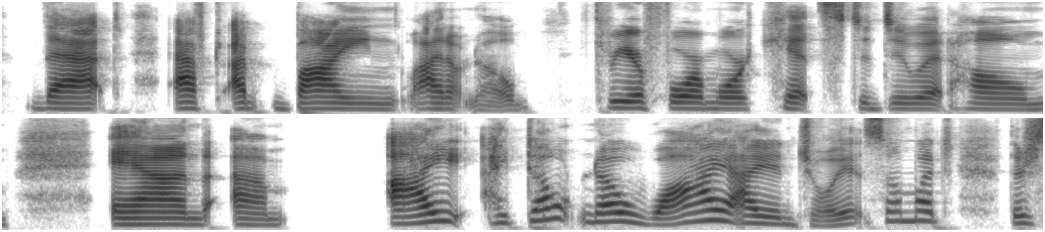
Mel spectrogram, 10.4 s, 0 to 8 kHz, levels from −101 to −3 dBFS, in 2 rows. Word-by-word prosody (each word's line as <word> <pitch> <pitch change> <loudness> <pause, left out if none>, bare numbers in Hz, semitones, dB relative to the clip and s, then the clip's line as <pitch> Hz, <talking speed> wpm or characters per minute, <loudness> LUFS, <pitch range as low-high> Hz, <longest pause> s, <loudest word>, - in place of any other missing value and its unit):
that 155 -1 +3 0.2
aft 165 0 +2
uh, 160 - +6
buying, 150 -1 +2
I 155 - +1
don't 150 - -6
know, - - -13 0.3
3 175 -1 +1
or 170 - +2
4 165 -1 -2
more 155 0 -4
kits 155 +2 0
to 155 - -3
do 150 +1 -3
at 145 - -3
home, 145 -2 -4 0.5
and, 165 -1 +6
um, 150 -2 -2 0.5
I 205 +7 +4
I 200 - -2
don't 280 +3 -4
know 230 +2 -2
why 220 +7 0
I 200 - +1
enjoy 155 -8 -4
it 175 - -6
so 250 -1 +1
much, 255 -1 -7 0.3
there's 195 0 +1
160 Hz, 165 wpm, -26 LUFS, 150-190 Hz, 0.5 s, uh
